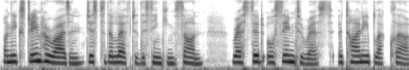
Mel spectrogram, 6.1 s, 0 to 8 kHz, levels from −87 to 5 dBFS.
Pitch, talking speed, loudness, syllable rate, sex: 215 Hz, 205 wpm, -18 LUFS, 5.2 syllables/s, female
